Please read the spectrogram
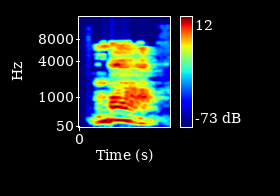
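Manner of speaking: ma falling sharply from high; fourth tone. Shown as a demonstration. Teacher models ma for repetition, falling fourth tone. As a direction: start ma high and drop it suddenly. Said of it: "Okay, read again".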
